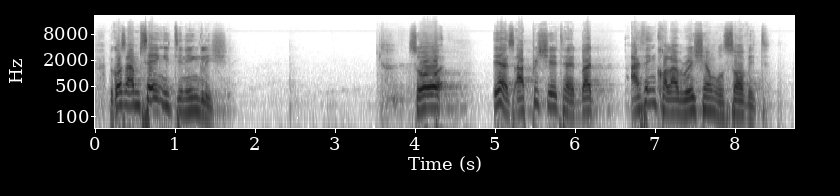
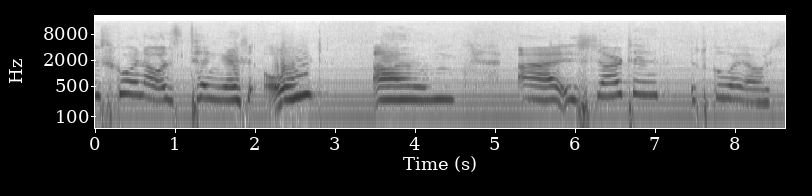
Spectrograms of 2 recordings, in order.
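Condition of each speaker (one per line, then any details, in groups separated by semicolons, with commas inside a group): No condition
Cerebral palsy; present from birth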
